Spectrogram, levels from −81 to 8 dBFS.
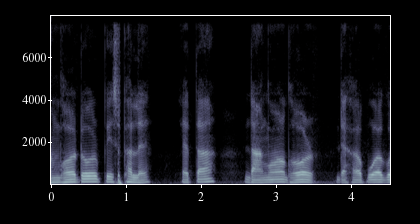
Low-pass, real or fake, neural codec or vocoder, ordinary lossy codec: none; fake; codec, 16 kHz, 2 kbps, FunCodec, trained on LibriTTS, 25 frames a second; none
